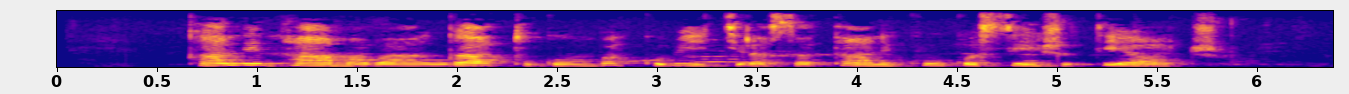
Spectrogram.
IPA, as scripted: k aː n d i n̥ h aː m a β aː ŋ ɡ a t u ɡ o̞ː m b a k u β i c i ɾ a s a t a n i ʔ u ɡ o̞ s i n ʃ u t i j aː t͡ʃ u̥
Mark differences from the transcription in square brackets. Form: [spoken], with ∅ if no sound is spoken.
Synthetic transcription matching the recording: k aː n d i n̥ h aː m a β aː ŋ ɡ a t u ɡ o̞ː m b a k u β i c i ɾ a s a t a n i [k] u [k] o̞ s i n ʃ u t i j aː t͡ʃ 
